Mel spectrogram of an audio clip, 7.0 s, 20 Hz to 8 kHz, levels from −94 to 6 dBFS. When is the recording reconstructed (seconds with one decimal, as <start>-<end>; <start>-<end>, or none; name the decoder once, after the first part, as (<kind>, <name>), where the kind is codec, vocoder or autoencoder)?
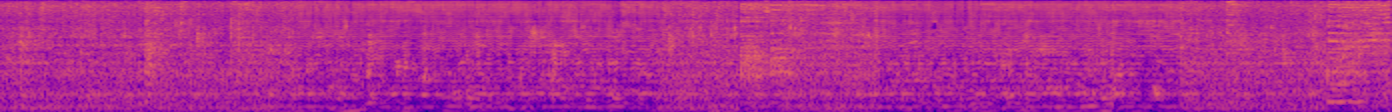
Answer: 1.5-3.3 (vocoder, BigVGAN v2); 4.4-5.9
